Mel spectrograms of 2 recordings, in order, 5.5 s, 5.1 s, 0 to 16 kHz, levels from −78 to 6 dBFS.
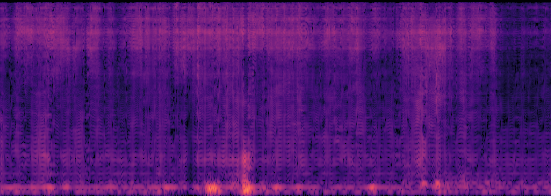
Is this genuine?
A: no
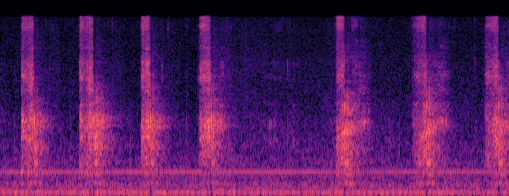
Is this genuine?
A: yes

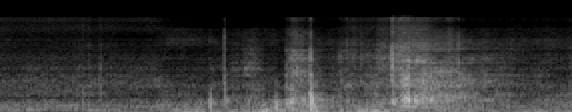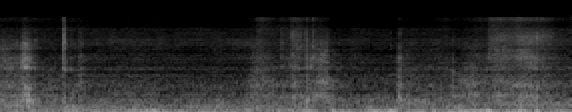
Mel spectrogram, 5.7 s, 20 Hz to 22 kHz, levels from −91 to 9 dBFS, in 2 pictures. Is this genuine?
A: no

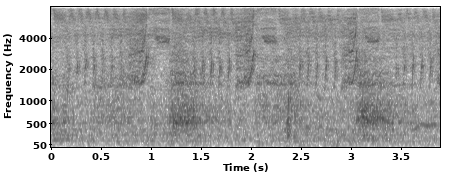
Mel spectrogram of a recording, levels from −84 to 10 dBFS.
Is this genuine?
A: no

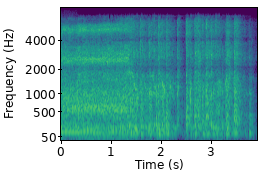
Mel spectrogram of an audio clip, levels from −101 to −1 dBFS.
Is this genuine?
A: no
